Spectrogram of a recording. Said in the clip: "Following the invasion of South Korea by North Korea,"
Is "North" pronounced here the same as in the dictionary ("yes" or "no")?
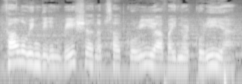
no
